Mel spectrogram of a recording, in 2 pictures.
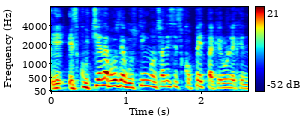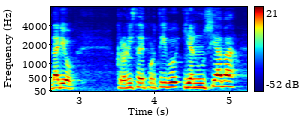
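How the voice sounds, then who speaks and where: A man in his fifties with a Mexican accent, speaking in a fairly high voice. He tells his stories expressively and with emphasis, with frequent "eh" fillers between phrases. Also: quick pace, a little mellow. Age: 50s. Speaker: sports commentator guest. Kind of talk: conversational interview storytelling.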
